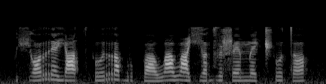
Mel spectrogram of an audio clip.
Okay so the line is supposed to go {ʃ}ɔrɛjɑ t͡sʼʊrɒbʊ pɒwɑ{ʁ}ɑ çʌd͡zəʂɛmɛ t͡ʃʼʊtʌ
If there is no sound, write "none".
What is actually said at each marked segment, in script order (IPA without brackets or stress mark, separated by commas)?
ç, w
